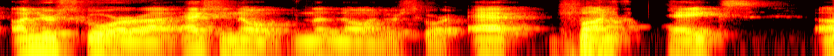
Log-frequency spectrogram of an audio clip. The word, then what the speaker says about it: Bundt: But if you're trying to find me on TikTok or YouTube, look up at underscore, actually, no underscore, at Bundt Cakes. Rhymes with Bundt Cakes.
